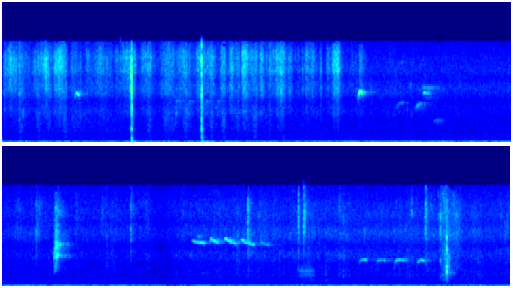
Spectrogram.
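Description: Outdoor woodland ambience with a steady low rumble and a few sharp clicks, while small birds give short runs of three or four quick high chirps about two thirds of the way in and again near the end.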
